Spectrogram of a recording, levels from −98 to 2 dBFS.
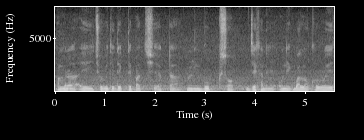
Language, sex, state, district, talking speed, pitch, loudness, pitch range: Bengali, male, West Bengal, Jalpaiguri, 140 wpm, 140 Hz, -23 LUFS, 135-145 Hz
